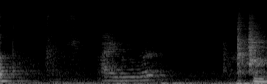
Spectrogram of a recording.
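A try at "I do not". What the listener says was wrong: डू नट नहीं होता भाई, डू नॉट बोलो।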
